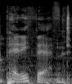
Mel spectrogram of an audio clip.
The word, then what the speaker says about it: Petty Theft: A petty theft. That is how it's pronounced. 2 P's at the beginning, 2 T's at the end.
